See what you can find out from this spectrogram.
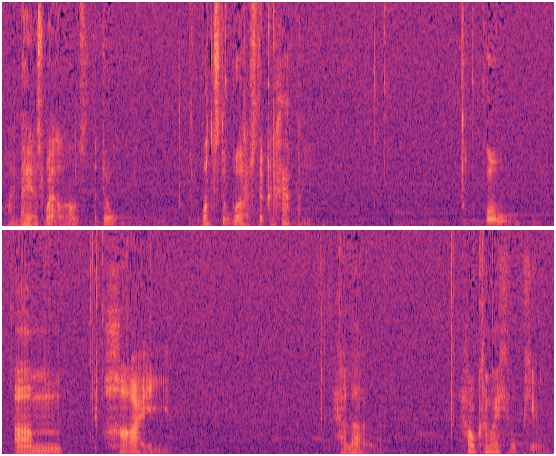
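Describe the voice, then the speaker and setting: Man acting quiet woman painter, polite, slightly hesitant, low register, lively intonation, visual novel game. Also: takes it slowly, pauses often, slight background noise, exaggerated voice. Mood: puzzled.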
